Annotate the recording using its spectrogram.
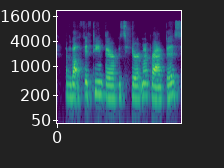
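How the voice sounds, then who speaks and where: In a Southern US accent, a woman speaks at a medium pitch with fairly even intonation. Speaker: therapist and practice consultant. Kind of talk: interview.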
